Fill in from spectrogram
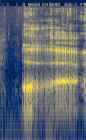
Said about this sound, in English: And burp thoroughly.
